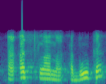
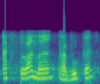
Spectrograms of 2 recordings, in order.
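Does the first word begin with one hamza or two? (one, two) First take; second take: two; one. First: The first word begins with two glottal stops. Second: The first word begins with one glottal stop. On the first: It asks whether the father has embraced Islam. The speaker calls it right. "Dua hamzah" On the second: It states that the father has embraced Islam. The speaker calls it wrong. "Bukan menjadi aslama abuka, tidak menjadi demikian"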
